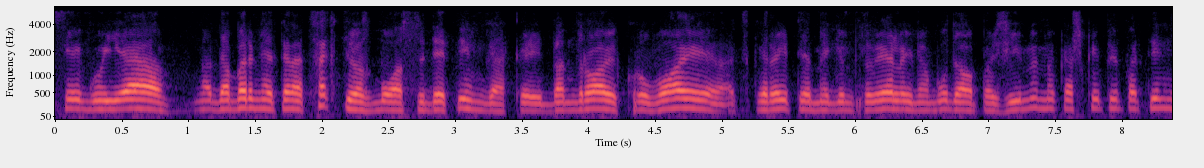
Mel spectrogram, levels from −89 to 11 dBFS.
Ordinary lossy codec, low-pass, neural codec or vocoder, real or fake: Opus, 24 kbps; 5.4 kHz; codec, 24 kHz, 3 kbps, HILCodec; fake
